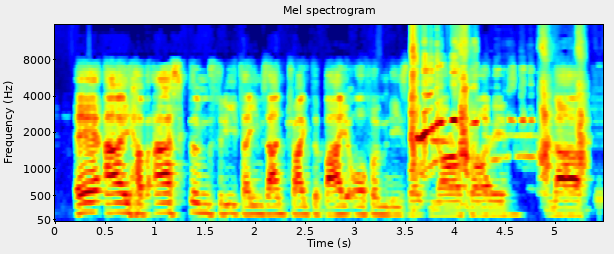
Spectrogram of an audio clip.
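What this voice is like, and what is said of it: Scottish accent. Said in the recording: “I don't write in a Scottish accent”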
